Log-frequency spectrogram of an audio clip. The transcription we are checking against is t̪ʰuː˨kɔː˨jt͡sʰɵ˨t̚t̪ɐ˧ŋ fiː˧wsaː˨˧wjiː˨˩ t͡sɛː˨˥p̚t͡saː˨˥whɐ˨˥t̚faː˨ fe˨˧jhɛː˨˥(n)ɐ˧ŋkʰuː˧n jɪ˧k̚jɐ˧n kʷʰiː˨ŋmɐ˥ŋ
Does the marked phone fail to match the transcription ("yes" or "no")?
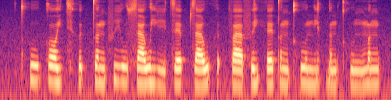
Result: yes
